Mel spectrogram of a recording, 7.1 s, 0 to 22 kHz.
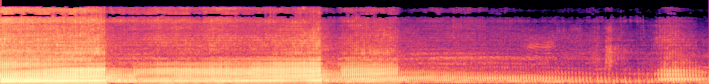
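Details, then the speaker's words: SSR125 single-cylinder pit bike, final ride after full rebuild with crash-bent frame straightened and reinforced: held at high revs with a crisp even note, easing off without stumbling. Normal running under load. "running really good everything nice and straightened out frames reinforced it should be mint so we're going to take it for one final ride and see what it can do"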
